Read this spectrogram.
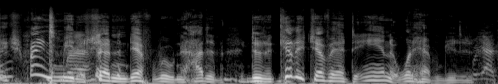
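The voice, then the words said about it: Old grandpa character voice. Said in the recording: “My grandma does not sound like this. ... I'm your grandpappy. ... impersonation”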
